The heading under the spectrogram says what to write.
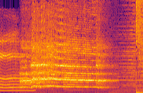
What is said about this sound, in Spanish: Canta cuando amanece y vuelve a cantar cuando el día desaparece. ¿Quién soy? El gallo.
